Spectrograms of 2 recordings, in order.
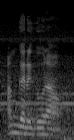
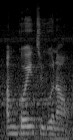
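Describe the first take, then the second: First: Going to is reduced to gonna. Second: Going to is said in full. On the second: "instead of"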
